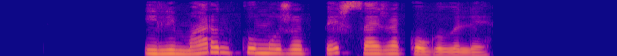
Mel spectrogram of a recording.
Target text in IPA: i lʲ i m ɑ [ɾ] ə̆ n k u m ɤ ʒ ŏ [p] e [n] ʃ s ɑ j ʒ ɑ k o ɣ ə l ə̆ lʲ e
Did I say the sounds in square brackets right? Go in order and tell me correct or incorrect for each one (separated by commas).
correct, correct, incorrect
